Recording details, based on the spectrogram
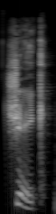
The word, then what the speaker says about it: JVKE: So there's a tune that everyone needs to Google because it's gorgeous, called "Golden Hour" by a guy named Jake, which is spelled J-V-K-E because 2023.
